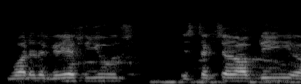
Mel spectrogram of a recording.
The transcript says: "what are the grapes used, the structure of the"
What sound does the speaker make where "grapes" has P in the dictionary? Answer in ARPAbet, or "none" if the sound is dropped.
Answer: none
